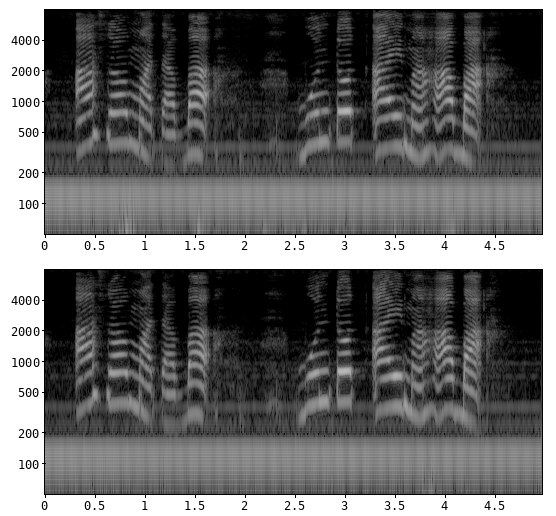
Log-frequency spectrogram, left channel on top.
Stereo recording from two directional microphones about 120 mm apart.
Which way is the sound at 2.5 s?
60° right (ahead or behind).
